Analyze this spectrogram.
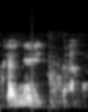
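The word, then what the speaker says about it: Gagné: Jadi mungkin masing-masing peneliti itu seperti Robert Gagne itu dia konsep bacanya Robert Gagne.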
